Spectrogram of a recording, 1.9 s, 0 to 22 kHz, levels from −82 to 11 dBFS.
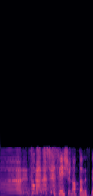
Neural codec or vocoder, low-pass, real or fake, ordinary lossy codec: codec, 16 kHz, about 1 kbps, DyCAST, with the encoder's durations; 5.4 kHz; fake; none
